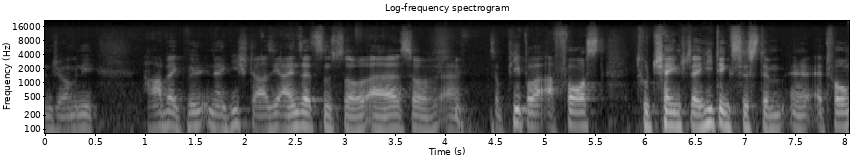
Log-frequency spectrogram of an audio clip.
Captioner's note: german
